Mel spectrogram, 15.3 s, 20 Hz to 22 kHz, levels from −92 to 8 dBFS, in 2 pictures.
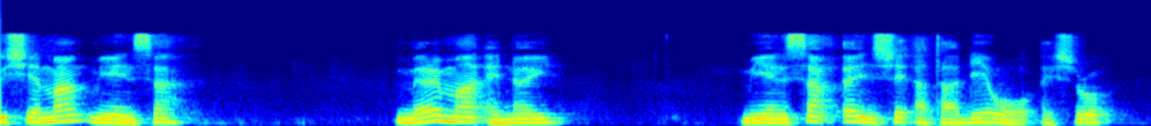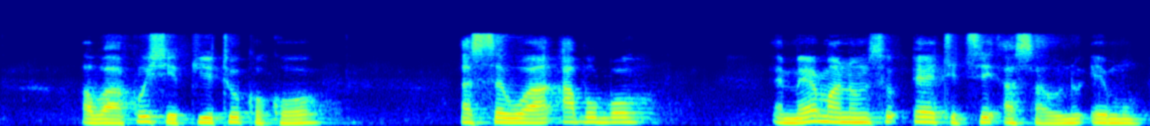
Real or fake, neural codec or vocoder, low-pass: fake; codec, 16 kHz, 1 kbps, X-Codec, WavLM features, trained on Multilingual LibriSpeech; 7.2 kHz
